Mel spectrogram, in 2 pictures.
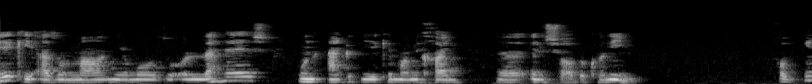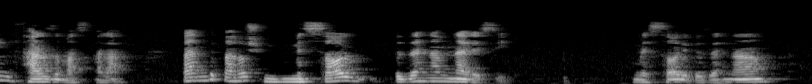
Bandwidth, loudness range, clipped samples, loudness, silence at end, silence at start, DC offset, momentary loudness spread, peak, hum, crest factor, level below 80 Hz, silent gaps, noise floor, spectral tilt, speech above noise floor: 7.6 kHz; 4 LU; under 0.1%; -23 LUFS; 0.4 s; 0 s; under 0.1%; 12 LU; 0 dBFS; none; 22 dB; -58 dBFS; none; -61 dBFS; -5 dB/octave; 39 dB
